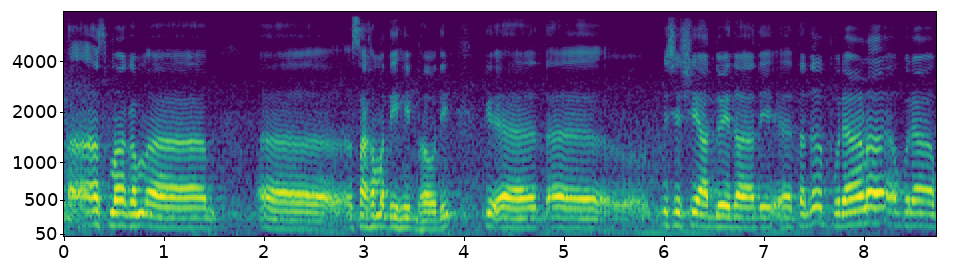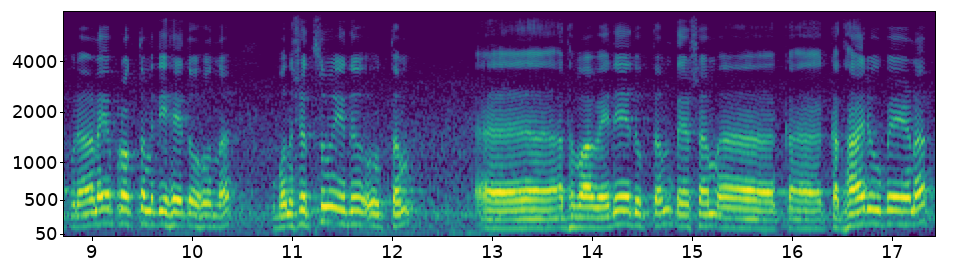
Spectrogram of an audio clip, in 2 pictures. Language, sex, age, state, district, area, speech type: Sanskrit, male, 45-60, Kerala, Kottayam, rural, spontaneous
